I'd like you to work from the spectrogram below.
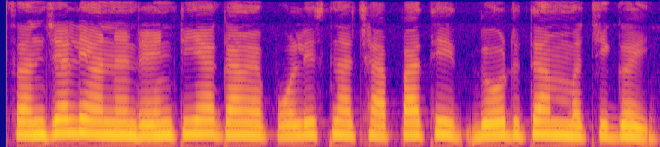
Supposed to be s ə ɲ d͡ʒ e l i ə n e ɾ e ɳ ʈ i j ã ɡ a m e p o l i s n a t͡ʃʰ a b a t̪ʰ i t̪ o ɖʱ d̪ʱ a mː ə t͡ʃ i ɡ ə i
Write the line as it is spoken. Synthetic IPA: s ə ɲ d͡ʒ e l i ə n e ɾ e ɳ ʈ i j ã ɡ a m e p o l i s n a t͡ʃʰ a p a t̪ʰ i d̪ o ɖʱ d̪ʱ a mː ə t͡ʃ i ɡ ə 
